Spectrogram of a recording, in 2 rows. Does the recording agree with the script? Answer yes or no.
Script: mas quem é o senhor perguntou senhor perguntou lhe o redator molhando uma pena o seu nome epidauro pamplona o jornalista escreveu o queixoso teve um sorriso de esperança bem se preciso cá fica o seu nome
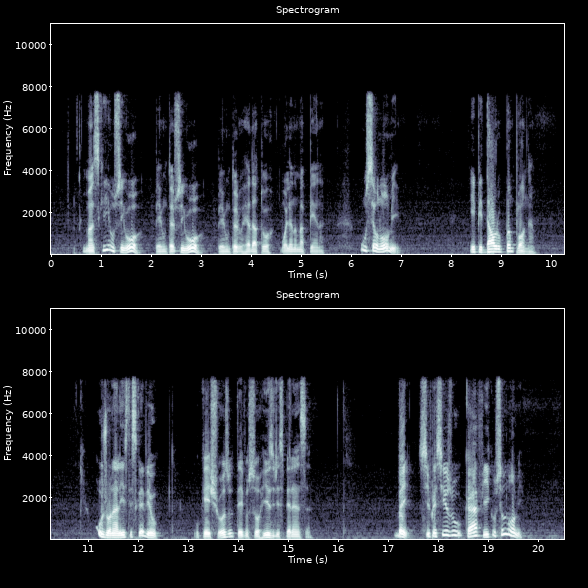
yes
